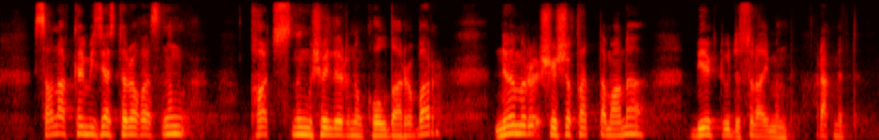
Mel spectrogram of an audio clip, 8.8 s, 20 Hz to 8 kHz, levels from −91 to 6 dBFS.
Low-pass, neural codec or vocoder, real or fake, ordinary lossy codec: 7.2 kHz; codec, 16 kHz, 1 kbps, X-Codec, WavLM features, trained on Multilingual LibriSpeech; fake; none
